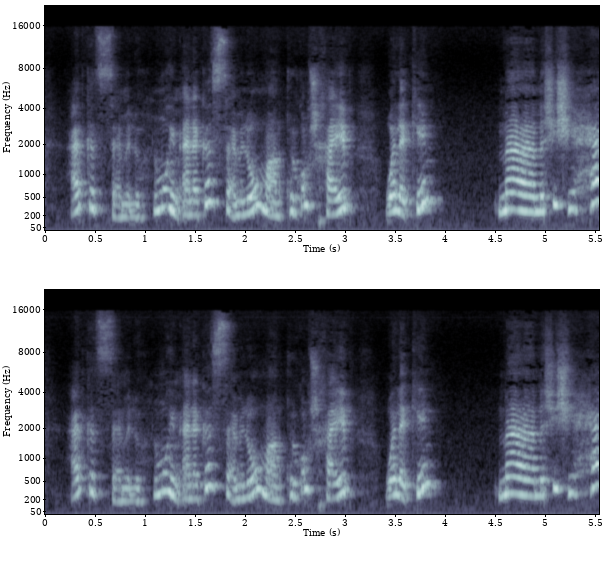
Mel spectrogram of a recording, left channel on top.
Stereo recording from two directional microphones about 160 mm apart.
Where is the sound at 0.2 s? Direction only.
40° left (ahead or behind).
